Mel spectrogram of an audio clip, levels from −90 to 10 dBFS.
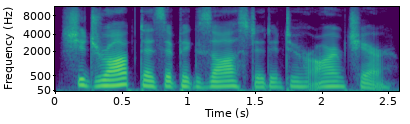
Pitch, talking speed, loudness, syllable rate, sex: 150 Hz, 185 wpm, -19 LUFS, 5.2 syllables/s, female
